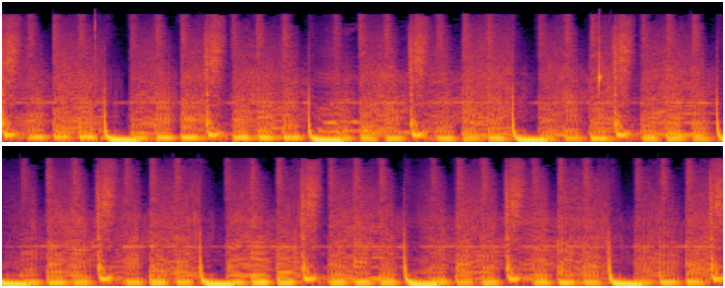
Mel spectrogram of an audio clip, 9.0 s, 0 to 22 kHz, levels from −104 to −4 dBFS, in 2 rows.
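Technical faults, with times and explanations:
0.58 s and 3.73 s, electrical switching spike: a nearby switch or motor likely arced into the audio line, laying two sharp, brief snaps over the sound, the second louder at about -10 dBFS.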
